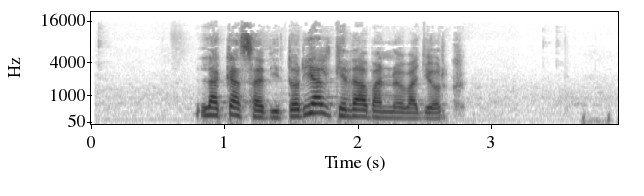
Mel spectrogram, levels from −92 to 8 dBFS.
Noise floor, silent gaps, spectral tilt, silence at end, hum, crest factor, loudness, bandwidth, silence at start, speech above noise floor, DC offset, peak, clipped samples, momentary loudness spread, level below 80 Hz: -65 dBFS; none; -2.5 dB/octave; 1.15 s; none; 18 dB; -17 LUFS; 16 kHz; 0.85 s; 47 dB; under 0.1%; -2 dBFS; under 0.1%; 9 LU; -64 dBFS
